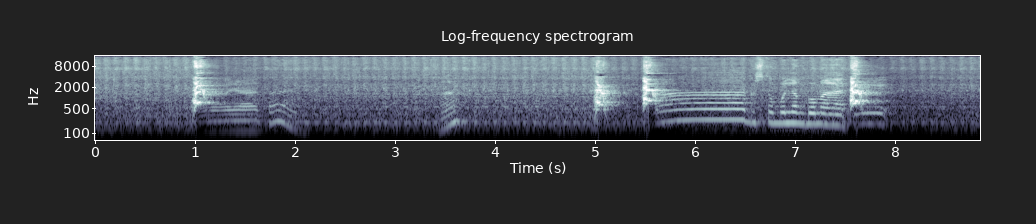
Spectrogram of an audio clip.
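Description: A small dog whines in high, drawn-out cries.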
